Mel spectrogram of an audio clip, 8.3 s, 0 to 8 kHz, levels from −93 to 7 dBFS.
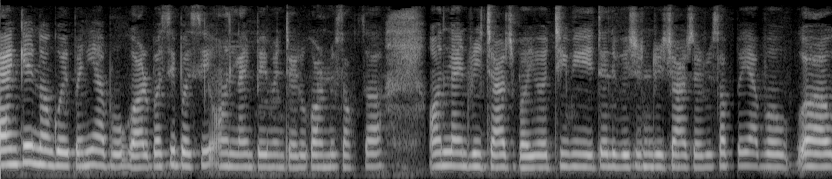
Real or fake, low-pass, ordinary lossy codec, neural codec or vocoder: real; 7.2 kHz; MP3, 48 kbps; none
